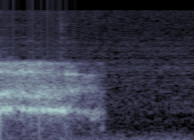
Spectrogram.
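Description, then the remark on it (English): A single big audible gasp from a man, breathy, lasting about half a second before cutting off into near silence. No talking accompanies it. “And the big audible gasp there is he knows that we'll hold him to this.”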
